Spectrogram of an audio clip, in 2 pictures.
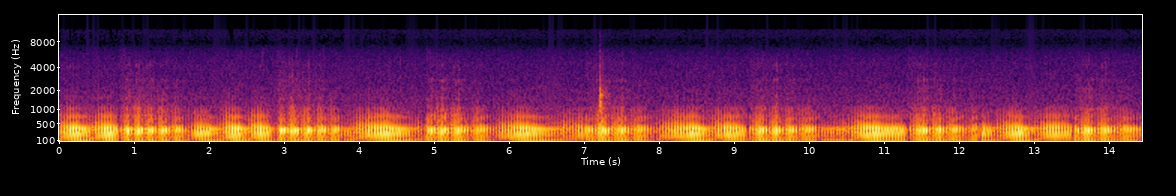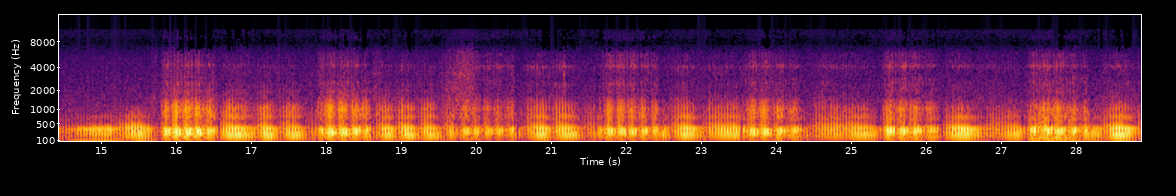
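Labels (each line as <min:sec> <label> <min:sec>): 0:00.1 An animal is sleeping and snoring loudly. 0:15.7
0:15.9 Heavy breathing and snoring. 0:28.8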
